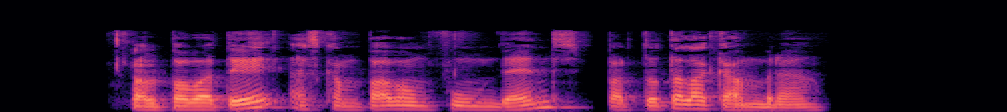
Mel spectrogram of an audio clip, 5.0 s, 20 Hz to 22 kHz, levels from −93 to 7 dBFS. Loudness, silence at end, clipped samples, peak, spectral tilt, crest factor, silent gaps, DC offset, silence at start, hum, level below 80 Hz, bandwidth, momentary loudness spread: -19 LUFS; 0.95 s; under 0.1%; -2 dBFS; -5.5 dB/octave; 18 dB; 2.96-3.02 s; under 0.1%; 0.55 s; none; -60 dBFS; 7.6 kHz; 11 LU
